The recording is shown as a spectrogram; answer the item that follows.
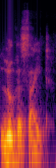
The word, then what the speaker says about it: leukocyte: Leukocyte, leukocyte. That's how I'm gonna pronounce it right now. Leukocyte, leukocyte. Get off my phone. I want to see you. Leukoc, leukocytes. How do you pronounce it?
